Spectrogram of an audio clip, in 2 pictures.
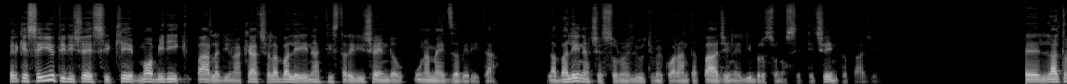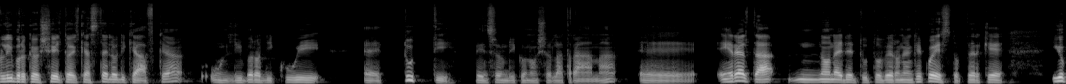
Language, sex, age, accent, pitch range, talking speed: Italian, male, 30-49, native, 90-120 Hz, 190 wpm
